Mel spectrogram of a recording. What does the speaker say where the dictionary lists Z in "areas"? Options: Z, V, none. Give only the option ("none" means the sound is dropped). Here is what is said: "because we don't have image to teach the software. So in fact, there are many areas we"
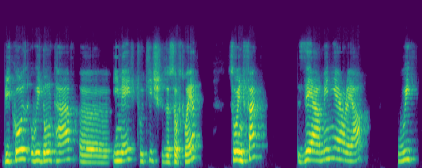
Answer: none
